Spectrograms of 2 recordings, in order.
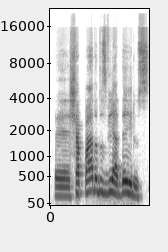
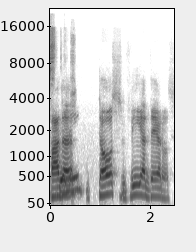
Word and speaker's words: Chapada dos Veadeiros: You say, Winfield, Chapada dos Veadeiros is the pronunciation in Brazilian. And it's Chapada dos Veadeiros.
